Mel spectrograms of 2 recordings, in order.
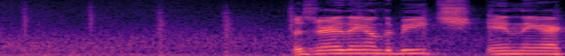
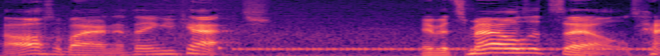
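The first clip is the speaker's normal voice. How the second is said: sailor voice; 3 semitones higher than usual. Acted. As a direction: sell it like a cheery old sailor. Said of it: "This is my sailor voice".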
